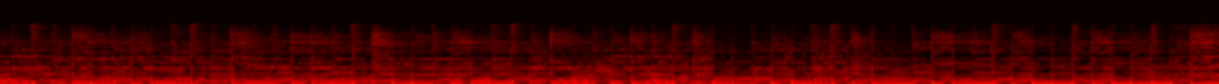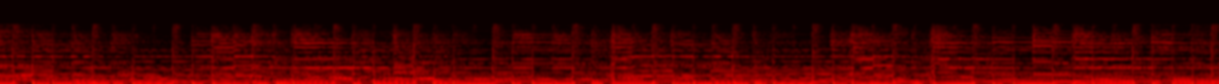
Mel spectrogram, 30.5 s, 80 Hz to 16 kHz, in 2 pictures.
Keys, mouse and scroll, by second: 4.0 scroll down 1, 6.0-6.4 scroll up 1, 8.2 right click, 8.5 right click, 10.3 click, 11.3 right click, 12.9 click, 15.7 scroll down 1, 17.1 click, 18.3 click, 19.9 click, 22.4 click, 24.1 click, 24.6 right click, 25.7 click, 27.5 click, 28.8 click.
